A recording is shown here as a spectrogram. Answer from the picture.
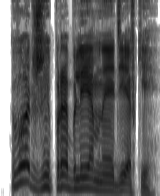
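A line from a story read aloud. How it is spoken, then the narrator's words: Heavy sigh, sarcastic. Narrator (Russian): Митька тяжело вздохнул и язвительно добавил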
